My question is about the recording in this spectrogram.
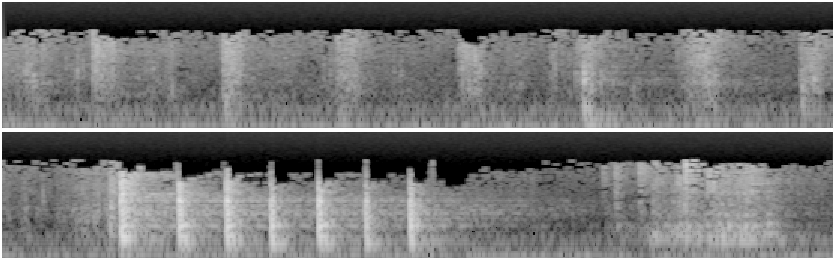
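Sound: knocking on a gate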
